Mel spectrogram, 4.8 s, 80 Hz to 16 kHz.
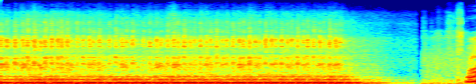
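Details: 1999 Mustang GT with Nemak block, first start after engine build: even, lumpy V8 idle with steady beat, no knocks or ticks, before shutoff; about 70 psi oil pressure, transmission line leak noted; normal idle.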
